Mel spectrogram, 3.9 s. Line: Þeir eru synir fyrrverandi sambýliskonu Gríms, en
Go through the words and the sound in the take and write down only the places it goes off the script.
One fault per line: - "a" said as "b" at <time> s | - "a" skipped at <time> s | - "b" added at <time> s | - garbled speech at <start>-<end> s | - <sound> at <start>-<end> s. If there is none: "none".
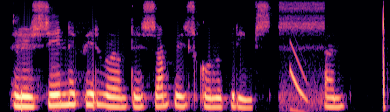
- chirp at 2.9-3.1 s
